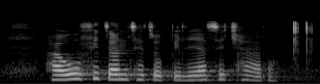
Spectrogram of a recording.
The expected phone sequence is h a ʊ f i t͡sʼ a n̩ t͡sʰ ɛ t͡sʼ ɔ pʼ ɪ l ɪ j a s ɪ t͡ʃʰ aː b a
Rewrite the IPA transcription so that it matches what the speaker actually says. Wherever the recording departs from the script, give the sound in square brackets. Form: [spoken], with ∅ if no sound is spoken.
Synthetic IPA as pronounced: h a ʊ f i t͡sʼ a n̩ t͡sʰ ɛ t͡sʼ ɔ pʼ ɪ l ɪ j a s ɪ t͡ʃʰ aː b a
